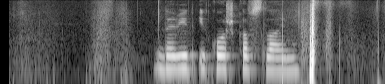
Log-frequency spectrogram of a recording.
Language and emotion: Russian, neutral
